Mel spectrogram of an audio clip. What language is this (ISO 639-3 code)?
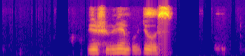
kin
